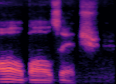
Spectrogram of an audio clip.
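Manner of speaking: very low, soft, dead-straight deadpan. Retelling how a man answered a woman's question, retelling a deadpan reply. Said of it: "he just looks at her very deadpan and says".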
